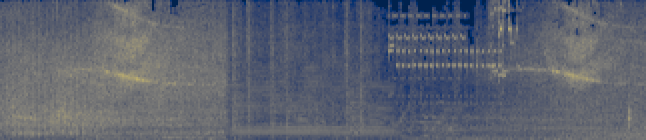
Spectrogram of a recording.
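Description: A suburban electric train rushing past, then a steady multi-tone train horn sounding for nearly two seconds from about two seconds in.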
